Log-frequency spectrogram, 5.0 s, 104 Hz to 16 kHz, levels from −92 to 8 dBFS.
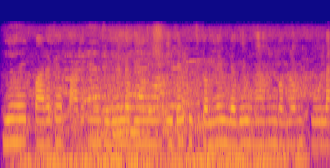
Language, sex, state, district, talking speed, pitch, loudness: Hindi, female, Punjab, Fazilka, 265 wpm, 210 Hz, -16 LUFS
